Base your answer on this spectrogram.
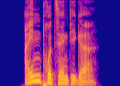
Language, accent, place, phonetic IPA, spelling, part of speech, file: German, Germany, Berlin, [ˈaɪ̯npʁoˌt͡sɛntɪɡɐ], einprozentiger, adjective, De-einprozentiger.ogg
- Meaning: inflection of einprozentig: 1. strong/mixed nominative masculine singular 2. strong genitive/dative feminine singular 3. strong genitive plural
